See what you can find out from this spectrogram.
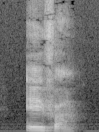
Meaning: a half-apron
- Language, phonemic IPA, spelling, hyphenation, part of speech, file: Dutch, /ˈeː.vaː/, eva, eva, noun, Nl-eva.ogg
